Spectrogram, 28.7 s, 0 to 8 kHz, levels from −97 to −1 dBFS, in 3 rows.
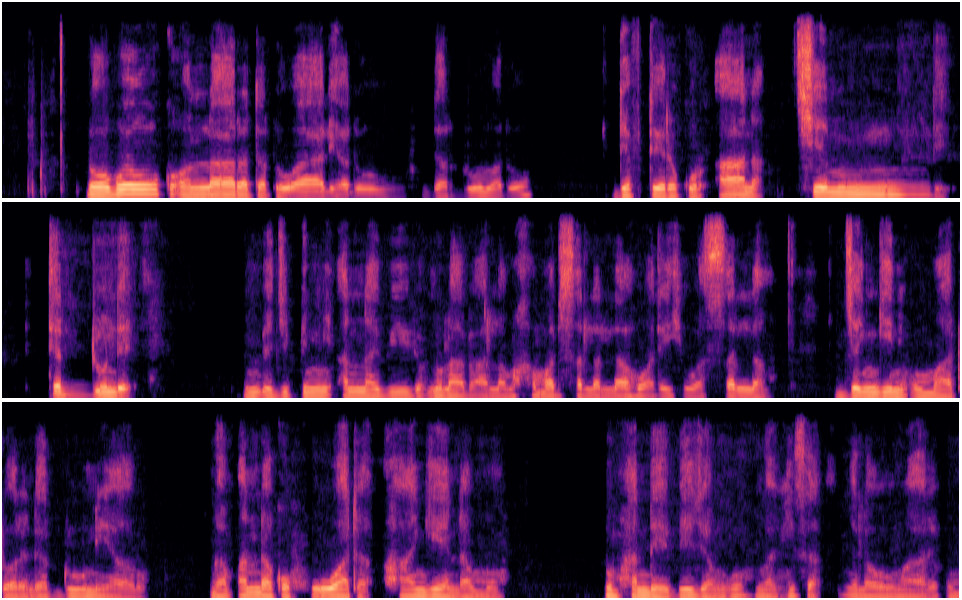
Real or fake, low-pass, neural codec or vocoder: fake; 7.2 kHz; vocoder, 44.1 kHz, 128 mel bands, Pupu-Vocoder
